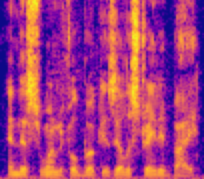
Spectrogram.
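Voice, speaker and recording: A man reading storybooks aloud for children in a dramatic, expressive way, at times dropping to a hush. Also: fairly low pitch, a little fast, a little hiss or hum. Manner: dramatic, dropping to hushed near-whispers. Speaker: storybook reader.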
